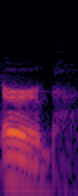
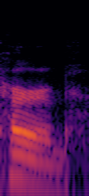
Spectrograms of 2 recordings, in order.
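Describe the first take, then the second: First: The word starts without an H sound. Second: The word starts with an audible H.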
